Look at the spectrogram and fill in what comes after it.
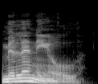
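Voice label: "millennial", British English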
